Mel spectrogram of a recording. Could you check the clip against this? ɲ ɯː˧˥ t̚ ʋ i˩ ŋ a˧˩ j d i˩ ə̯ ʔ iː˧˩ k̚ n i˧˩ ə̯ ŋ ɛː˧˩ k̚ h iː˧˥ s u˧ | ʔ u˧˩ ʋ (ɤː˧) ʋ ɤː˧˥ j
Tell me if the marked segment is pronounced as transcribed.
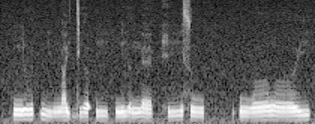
no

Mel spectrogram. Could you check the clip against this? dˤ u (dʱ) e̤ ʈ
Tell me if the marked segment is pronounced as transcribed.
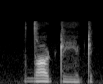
no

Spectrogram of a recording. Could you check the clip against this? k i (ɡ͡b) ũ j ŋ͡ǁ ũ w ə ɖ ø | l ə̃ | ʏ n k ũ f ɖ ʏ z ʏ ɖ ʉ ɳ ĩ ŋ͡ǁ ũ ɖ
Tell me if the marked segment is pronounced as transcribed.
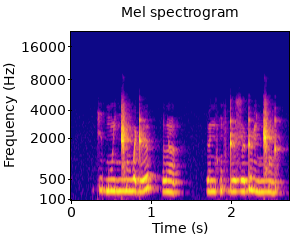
no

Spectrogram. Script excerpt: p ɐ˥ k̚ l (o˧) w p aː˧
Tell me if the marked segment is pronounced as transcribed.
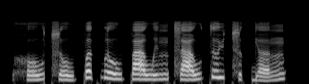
yes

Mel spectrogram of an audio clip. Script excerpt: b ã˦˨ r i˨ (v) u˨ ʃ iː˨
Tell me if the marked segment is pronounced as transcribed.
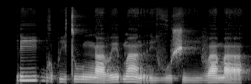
yes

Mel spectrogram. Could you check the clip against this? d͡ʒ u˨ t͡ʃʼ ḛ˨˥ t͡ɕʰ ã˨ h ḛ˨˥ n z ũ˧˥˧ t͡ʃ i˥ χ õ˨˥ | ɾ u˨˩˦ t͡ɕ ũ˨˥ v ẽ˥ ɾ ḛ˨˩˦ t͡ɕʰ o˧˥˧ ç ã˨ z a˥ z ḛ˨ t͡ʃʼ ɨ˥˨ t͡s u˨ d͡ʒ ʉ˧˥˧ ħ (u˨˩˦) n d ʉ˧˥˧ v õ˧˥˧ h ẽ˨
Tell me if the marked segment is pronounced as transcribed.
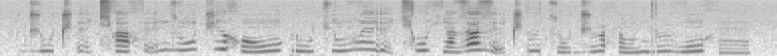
no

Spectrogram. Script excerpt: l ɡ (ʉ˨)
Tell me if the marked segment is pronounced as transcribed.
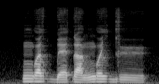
yes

